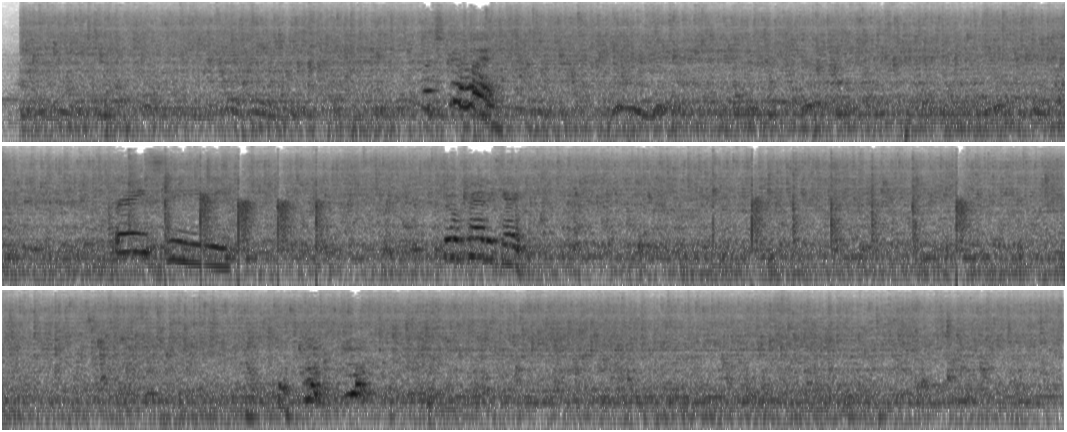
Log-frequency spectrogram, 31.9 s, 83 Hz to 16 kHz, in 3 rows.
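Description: Bathtub faucet running steadily into the tub. A baby's short vocal sounds come over it four times, about 5, 12, 15 and 24 seconds in.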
